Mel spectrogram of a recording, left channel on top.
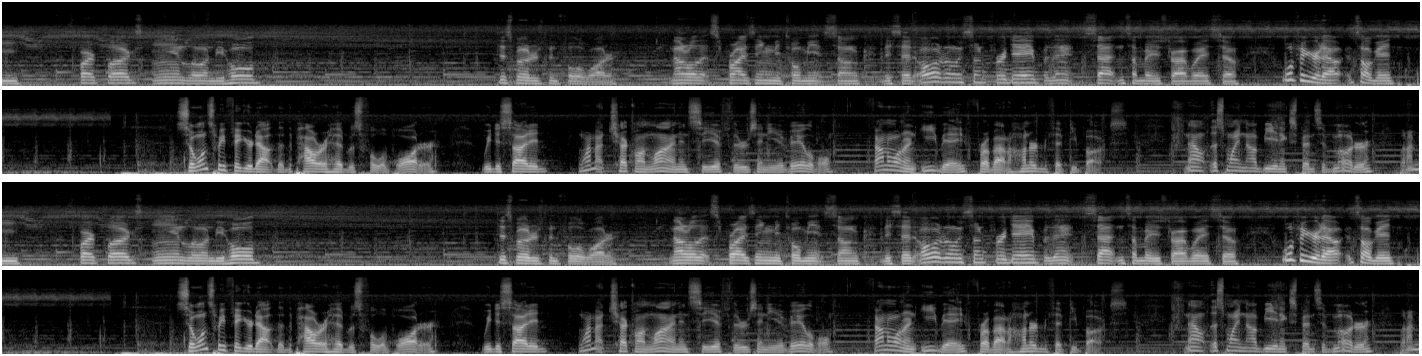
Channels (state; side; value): normal; both; correlation 0.59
